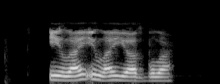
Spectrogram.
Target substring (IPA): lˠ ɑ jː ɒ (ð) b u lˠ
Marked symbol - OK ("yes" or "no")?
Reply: yes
